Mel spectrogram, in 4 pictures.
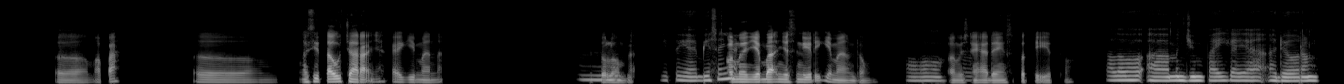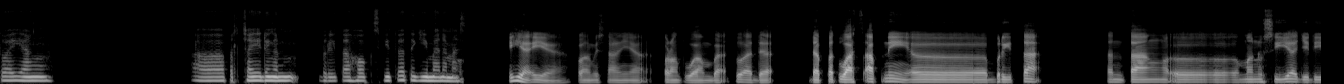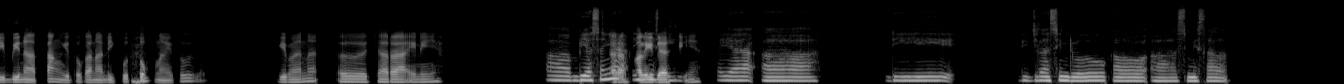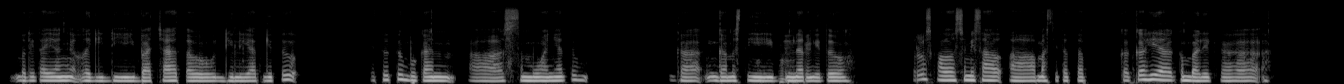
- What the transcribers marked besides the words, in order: tapping; chuckle
- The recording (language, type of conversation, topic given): Indonesian, unstructured, Bagaimana menurutmu media sosial memengaruhi berita saat ini?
